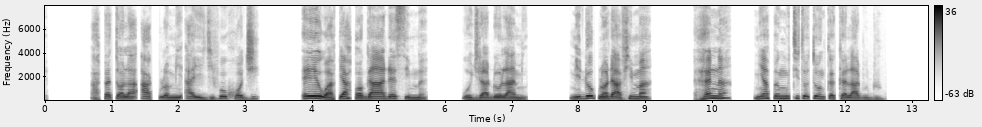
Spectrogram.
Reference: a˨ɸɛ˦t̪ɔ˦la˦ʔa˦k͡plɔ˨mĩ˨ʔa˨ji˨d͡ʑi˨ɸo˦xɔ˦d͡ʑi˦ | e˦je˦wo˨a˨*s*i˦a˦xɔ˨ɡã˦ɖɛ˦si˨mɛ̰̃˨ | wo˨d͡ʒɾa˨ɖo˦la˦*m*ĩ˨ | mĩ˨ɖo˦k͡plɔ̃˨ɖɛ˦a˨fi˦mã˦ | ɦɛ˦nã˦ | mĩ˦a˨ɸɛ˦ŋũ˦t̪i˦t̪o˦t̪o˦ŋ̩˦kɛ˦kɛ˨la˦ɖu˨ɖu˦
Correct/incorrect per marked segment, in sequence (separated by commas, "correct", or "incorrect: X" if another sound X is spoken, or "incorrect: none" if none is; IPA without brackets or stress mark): incorrect: f, correct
